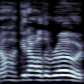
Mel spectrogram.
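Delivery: high-pitched mock yell.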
